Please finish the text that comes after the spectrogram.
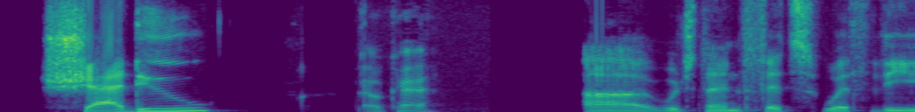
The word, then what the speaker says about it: Scadu: And apparently this word in Old English is kind of pronounced like closer to shadow.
